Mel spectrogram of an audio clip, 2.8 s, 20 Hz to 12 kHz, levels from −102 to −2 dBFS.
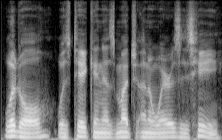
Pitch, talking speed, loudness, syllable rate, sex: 105 Hz, 170 wpm, -17 LUFS, 5.0 syllables/s, male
